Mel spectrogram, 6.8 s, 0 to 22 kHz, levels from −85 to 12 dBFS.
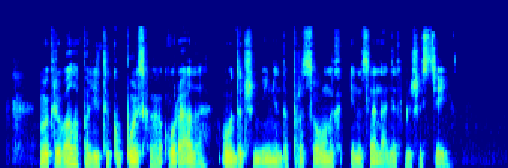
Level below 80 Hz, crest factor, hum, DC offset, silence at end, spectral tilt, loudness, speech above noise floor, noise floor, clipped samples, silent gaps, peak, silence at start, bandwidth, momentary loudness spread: -52 dBFS; 20 dB; none; under 0.1%; 0.8 s; -5 dB/octave; -32 LUFS; 43 dB; -75 dBFS; under 0.1%; none; -12 dBFS; 0.2 s; 11.5 kHz; 7 LU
